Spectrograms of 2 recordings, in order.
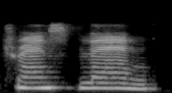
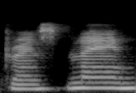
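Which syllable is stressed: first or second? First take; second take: first; second. First: The stress is on the first syllable. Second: The stress is on the second syllable. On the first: It is the noun. "Nếu nó là danh từ chúng ta đọc là transplant nhấn vần 1" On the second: It is the verb. "Nếu là động từ chúng ta đọc là transplant chúng ta nhấn vần 2"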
